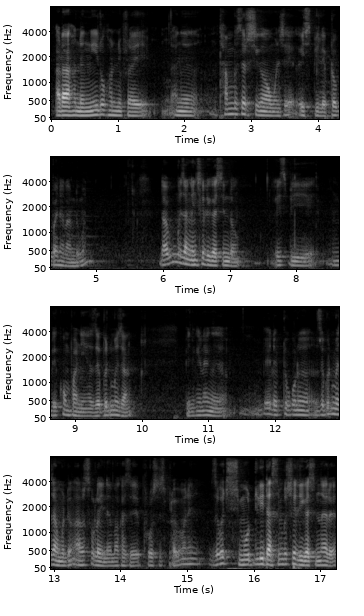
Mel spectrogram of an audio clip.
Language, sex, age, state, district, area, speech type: Bodo, male, 18-30, Assam, Kokrajhar, rural, spontaneous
